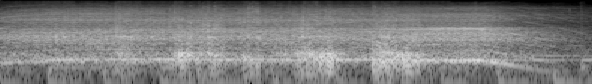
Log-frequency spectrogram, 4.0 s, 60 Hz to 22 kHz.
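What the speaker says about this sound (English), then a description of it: "I'm going to start with 6 egg yolks and add 100 grams of golden caster sugar to this. I'll whisk it till it's light and creamy." An electric whisk whirs steadily and loudly as it beats egg yolks with golden caster sugar in a bowl. The motor pitch shifts slightly throughout and fades out near the end.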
